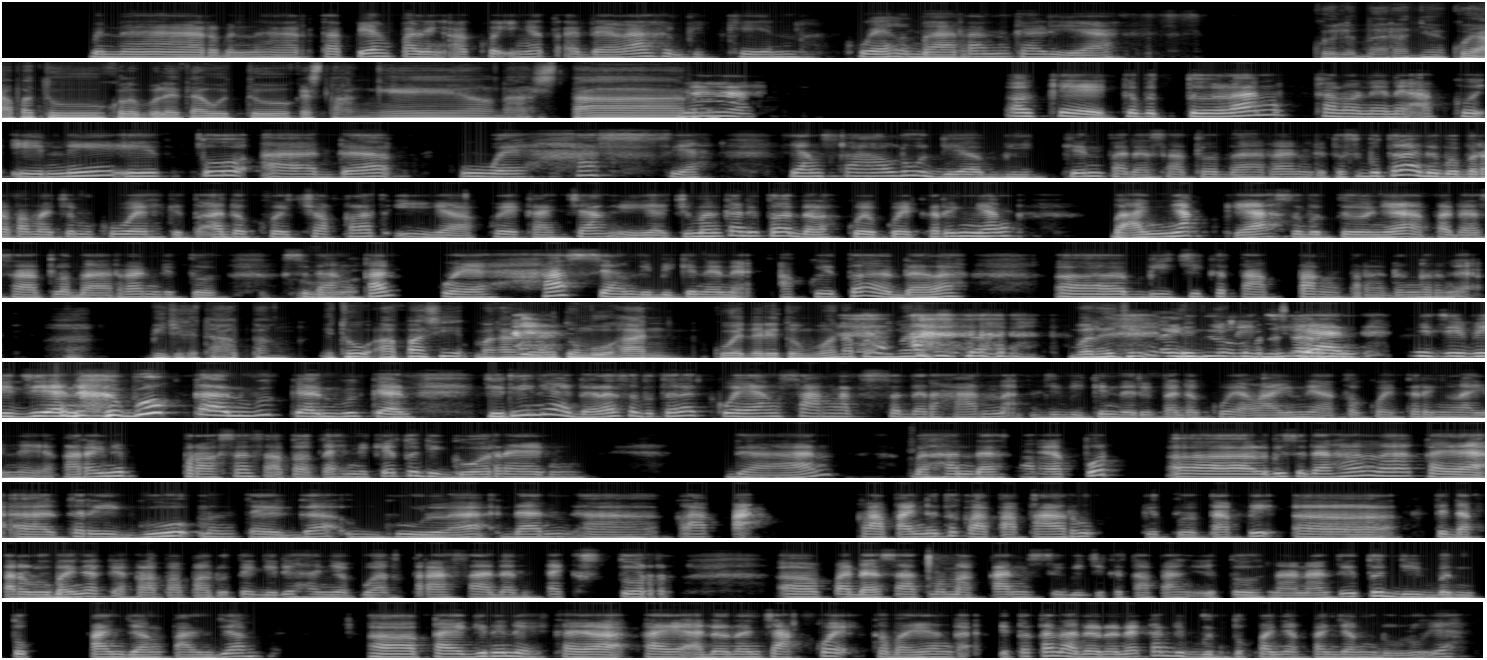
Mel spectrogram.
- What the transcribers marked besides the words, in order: other background noise; tapping; chuckle; laugh; laughing while speaking: "Boleh ceritain dulu aku penasaran"; chuckle; background speech
- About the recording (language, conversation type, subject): Indonesian, podcast, Ceritakan pengalaman memasak bersama nenek atau kakek dan apakah ada ritual yang berkesan?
